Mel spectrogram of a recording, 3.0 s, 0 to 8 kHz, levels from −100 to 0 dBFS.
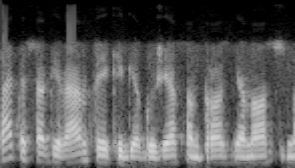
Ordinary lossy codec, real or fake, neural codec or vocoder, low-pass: Opus, 64 kbps; real; none; 7.2 kHz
